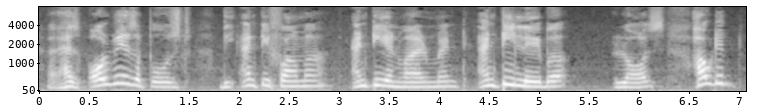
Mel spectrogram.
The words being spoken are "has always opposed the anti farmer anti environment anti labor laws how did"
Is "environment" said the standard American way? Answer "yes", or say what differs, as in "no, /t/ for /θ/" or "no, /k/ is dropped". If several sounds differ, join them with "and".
yes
